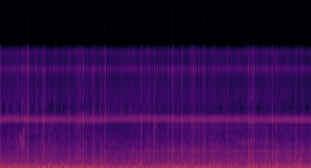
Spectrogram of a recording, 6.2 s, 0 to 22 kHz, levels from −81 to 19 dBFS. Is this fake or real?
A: fake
